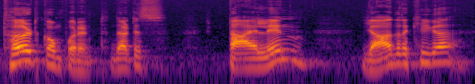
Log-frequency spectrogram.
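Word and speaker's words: ptyalin: रखना है, ठीक है, टाइलिन। सो पी साइलेंट होता है आमतौर पर।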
